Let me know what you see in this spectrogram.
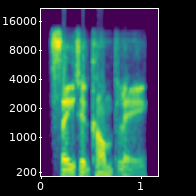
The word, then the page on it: fait accompli: British English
